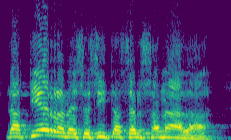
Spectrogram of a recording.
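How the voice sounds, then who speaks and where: A man's voice: high-pitched, big pitch swings, normal speed, a little mellow, dull audio. A man preaching a sermon as pastor, speaking emphatically with repeated phrases and rhetorical questions.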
